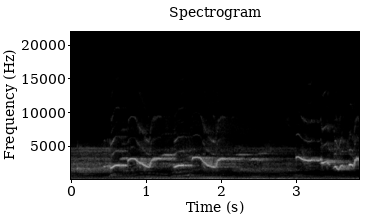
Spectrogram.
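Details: Oriental magpie-robin singing to provoke other birds into song: clear whistled phrases with sliding, dipping notes, loud bursts at about half a second, one and a half seconds and three seconds, over a low steady background hum.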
